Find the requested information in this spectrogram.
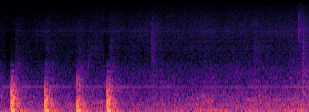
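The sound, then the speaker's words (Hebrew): Knocking on a door: four dull, low thuds in a quick, evenly spaced series, followed by quiet. “הם עוד לא מעכלים את הבשורה, ושוב פעם נשמעו נקישות בדלת.”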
